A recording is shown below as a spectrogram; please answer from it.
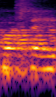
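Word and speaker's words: Barfée: It's pronounced Barfay, there's an accent in you.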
